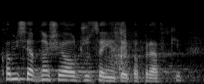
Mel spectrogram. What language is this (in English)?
Polish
